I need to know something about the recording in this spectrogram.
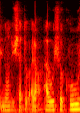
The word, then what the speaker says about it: Aoi Shoku: Alors, Aoi Shoku, ça s'écrit A-O-I, comme ça se prononce, S-H-O-K-U, Aoi Shoku.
